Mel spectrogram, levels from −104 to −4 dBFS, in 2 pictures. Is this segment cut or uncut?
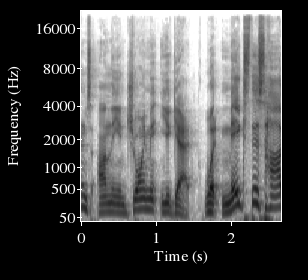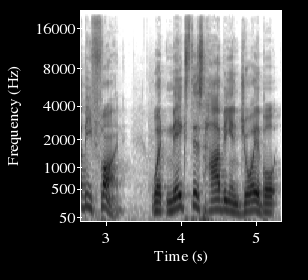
uncut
